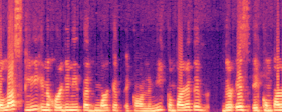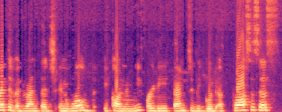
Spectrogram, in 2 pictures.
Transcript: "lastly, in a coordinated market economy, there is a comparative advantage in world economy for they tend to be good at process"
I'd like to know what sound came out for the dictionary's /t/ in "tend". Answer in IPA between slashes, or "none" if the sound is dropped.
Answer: /t/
